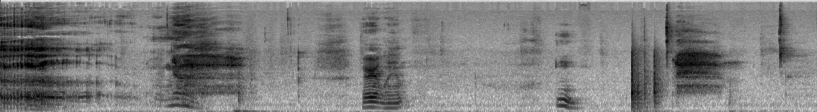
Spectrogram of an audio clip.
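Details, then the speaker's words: Several loud, low, rumbling burps spaced between quieter breathing and mouth sounds, from an adult man right after eating an extra-large leftover turkey sandwich; he says he has an air bubble that won't come out; ordinary belching. "oh i got an air bubble that won't come out"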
